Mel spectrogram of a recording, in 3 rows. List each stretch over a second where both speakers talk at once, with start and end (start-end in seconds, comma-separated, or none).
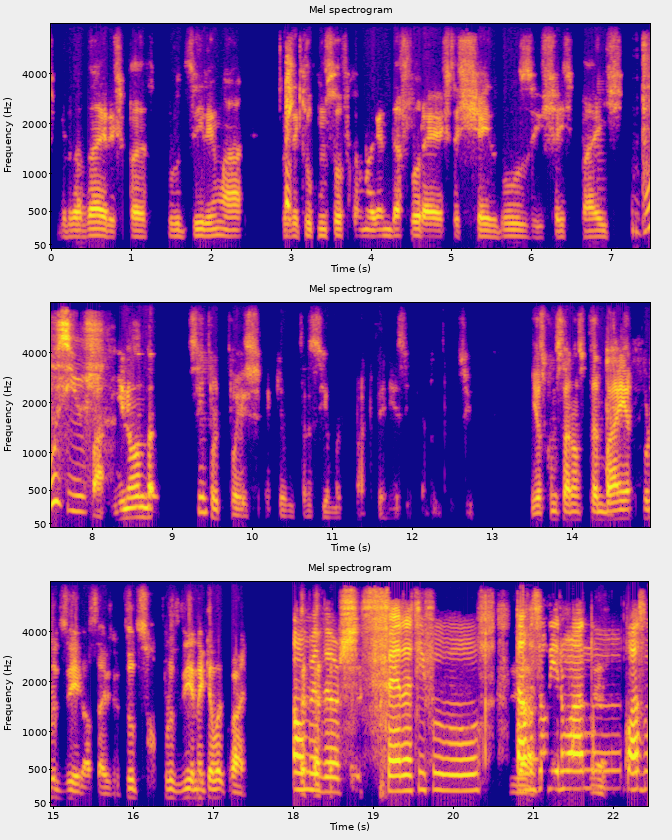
none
